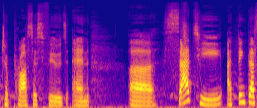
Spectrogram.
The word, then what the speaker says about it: Sati: are you I'm good how do you say your name you said it right Sati Sati okay awesome where are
